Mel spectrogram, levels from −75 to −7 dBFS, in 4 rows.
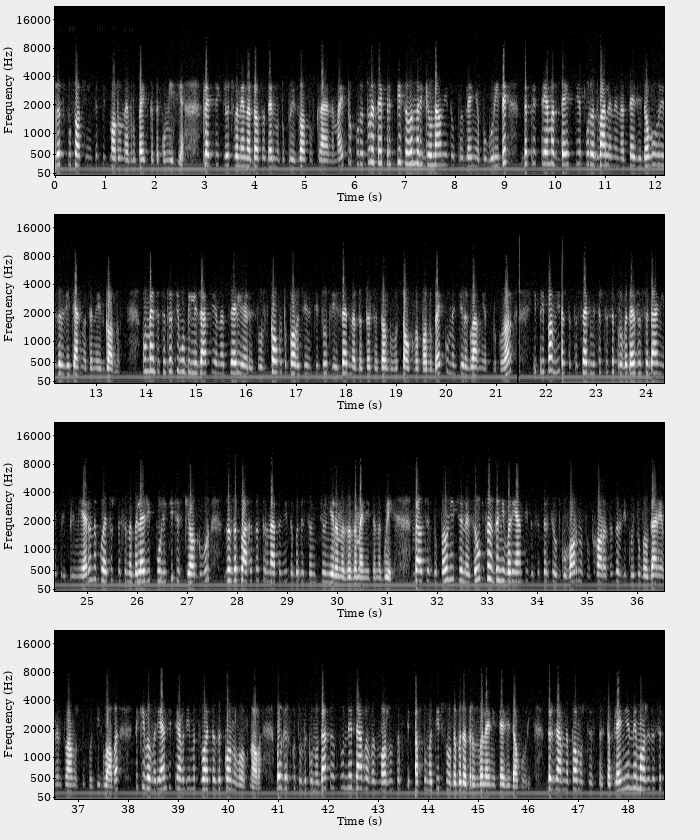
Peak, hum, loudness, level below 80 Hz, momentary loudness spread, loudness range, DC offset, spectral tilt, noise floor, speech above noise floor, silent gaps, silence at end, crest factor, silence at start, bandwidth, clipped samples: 0 dBFS; none; -17 LUFS; -50 dBFS; 14 LU; 2 LU; 0.2%; -4.5 dB/octave; -41 dBFS; 24 dB; none; 0.1 s; 16 dB; 0 s; 13.5 kHz; under 0.1%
